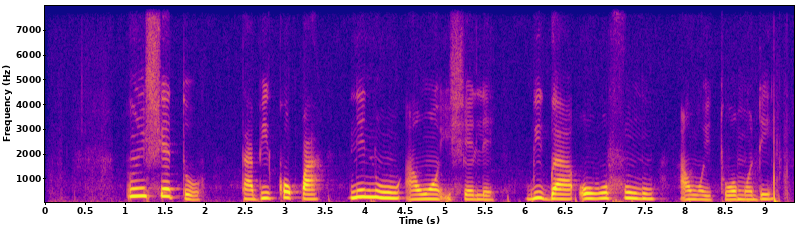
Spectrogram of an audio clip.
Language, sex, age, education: Yoruba, female, 15-29, tertiary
